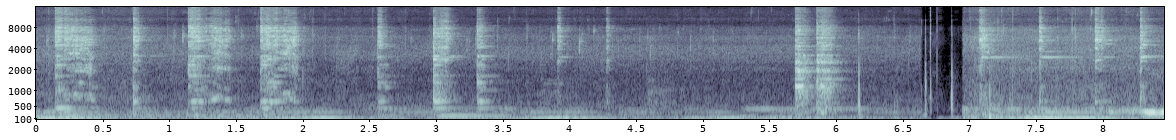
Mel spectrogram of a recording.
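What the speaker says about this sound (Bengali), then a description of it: "ওর মধ্যে আমি করলাগুলো ভালোভাবে ভেজে নেব।" Bitter gourd slices fried in a pan, a steady oil sizzle broken by repeated scraping stirs of a utensil against the pan, close and fairly loud with no talk.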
